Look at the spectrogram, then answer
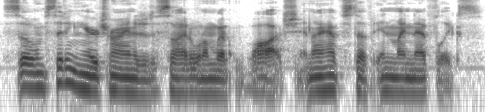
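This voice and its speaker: A man's voice: sits low, moderate pace, a bit bright, slight background noise. A young man chatting casually in a vlog, rambling and hesitant with lots of fillers, while sick and getting over a lost voice. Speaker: vlogger.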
